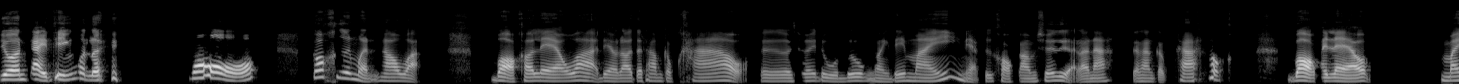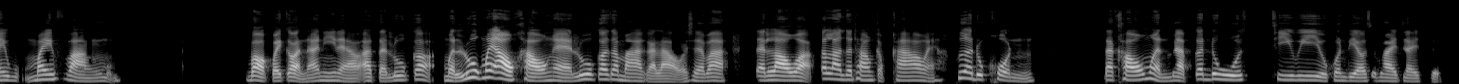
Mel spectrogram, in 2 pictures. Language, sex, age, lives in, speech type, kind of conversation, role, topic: Thai, female, 35-39, United States, conversation, podcast, guest, เคยต้องขอความช่วยเหลือไหม แล้วเริ่มยังไง?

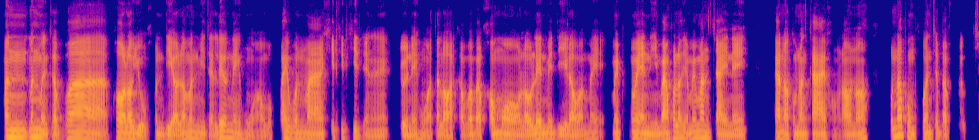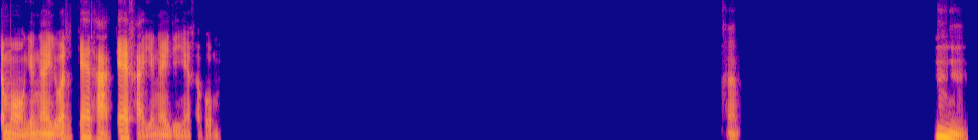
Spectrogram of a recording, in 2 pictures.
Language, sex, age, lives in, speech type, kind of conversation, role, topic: Thai, male, 25-29, Thailand, conversation, advice, user, ทำอย่างไรดีเมื่อรู้สึกอายเวลาซ้อมที่ยิมเพราะมีคนอื่นมอง?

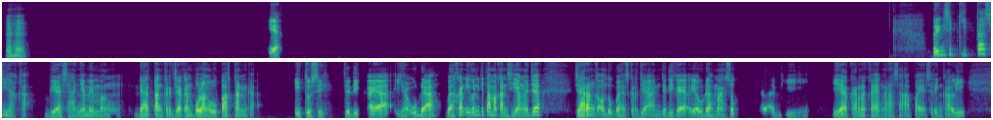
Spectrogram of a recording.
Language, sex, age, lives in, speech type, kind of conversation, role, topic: Indonesian, male, 20-24, Indonesia, conversation, podcast, guest, Bagaimana Anda mengatur waktu untuk menekuni hobi saat minggu sedang sibuk?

